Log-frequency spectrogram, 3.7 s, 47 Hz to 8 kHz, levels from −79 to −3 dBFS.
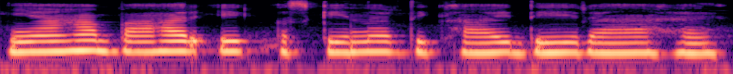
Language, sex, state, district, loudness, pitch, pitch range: Hindi, female, Jharkhand, Palamu, -14 LUFS, 220 Hz, 210-230 Hz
